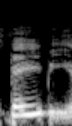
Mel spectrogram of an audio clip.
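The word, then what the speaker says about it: Bhebe: Her name is Baby. It's spelled B-H-E-B-E.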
